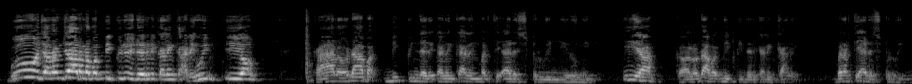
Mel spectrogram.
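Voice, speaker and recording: A man giving rowdy, excited commentary on a slot game, shouting and teasing the game with crude banter. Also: on the high side, slight background noise. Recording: voice distant from the mic.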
